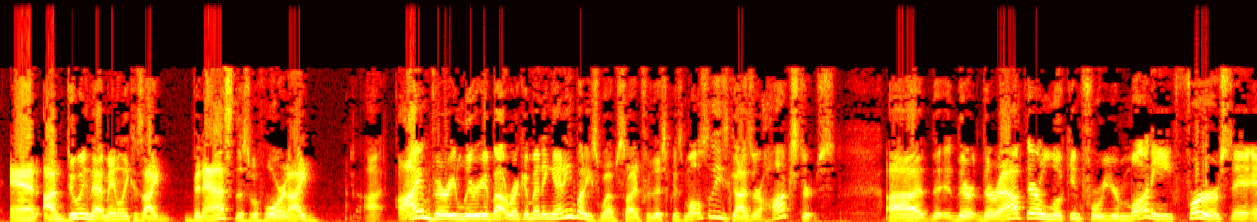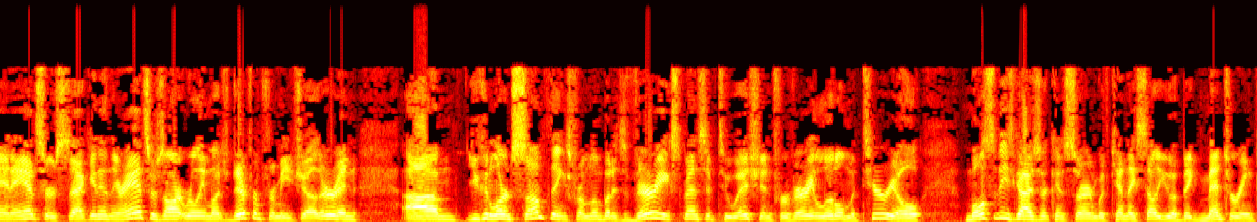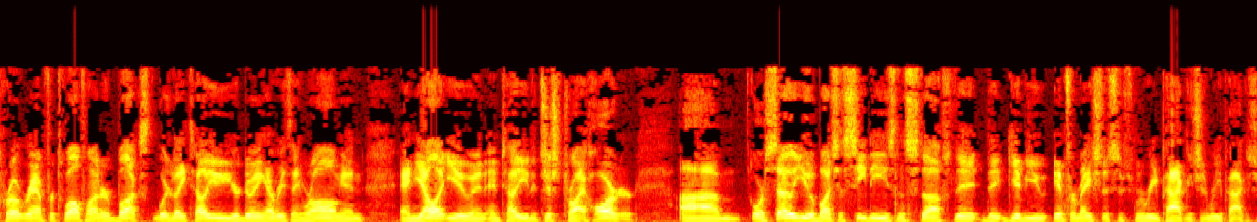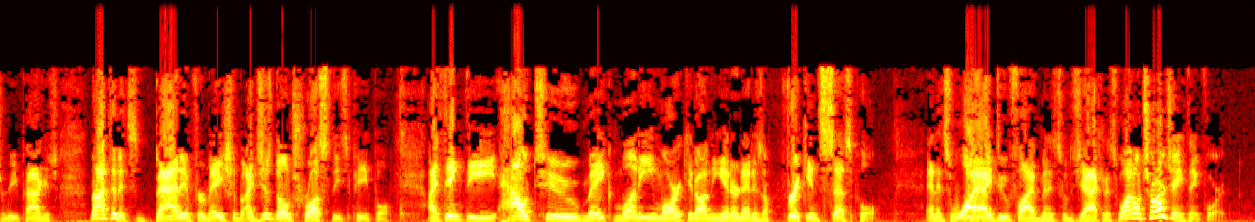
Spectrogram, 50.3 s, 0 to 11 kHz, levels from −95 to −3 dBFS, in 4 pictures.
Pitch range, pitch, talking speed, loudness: 125-175 Hz, 145 Hz, 215 wpm, -14 LUFS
